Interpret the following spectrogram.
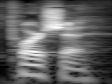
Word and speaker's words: Porsche: Which, for the record, it's Porsche, not Porsche, right? Because I feel like that's Absolutely a right. common mispronunciation.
